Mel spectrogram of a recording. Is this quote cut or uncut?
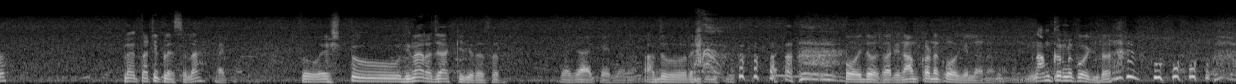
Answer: cut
